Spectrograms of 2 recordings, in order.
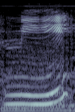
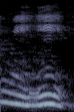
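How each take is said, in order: First: The pitch rises from mid to high. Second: The pitch dips low and then rises. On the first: It means mud. "Nada kedua ini bacanya ni" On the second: It means you. "Nada ketiga tuh ni"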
